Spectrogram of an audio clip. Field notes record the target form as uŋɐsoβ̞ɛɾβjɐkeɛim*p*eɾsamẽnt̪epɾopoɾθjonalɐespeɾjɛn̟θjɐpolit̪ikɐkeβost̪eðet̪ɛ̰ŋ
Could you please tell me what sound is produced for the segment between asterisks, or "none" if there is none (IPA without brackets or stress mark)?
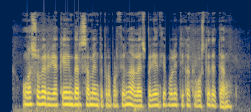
b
